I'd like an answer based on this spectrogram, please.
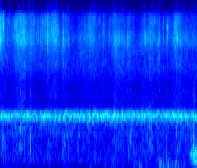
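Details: Steady whining drone from a huge chorus of male cicadas calling for mates, with patter and footstep-like rustles scattered across it and a few soft higher sweeps at the close.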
